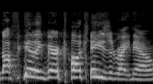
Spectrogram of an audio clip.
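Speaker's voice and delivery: shouting. Repeating an earlier remark louder to another speaker: yelling. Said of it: "Stop yelling".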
